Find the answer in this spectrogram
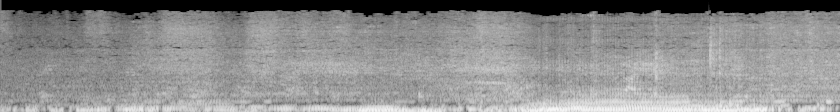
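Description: A motor vehicle's engine running and revving, swelling a few seconds in and loudest in the second half before dropping away near the end.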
